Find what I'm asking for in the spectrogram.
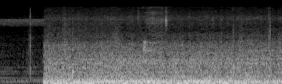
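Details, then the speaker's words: Ford Expedition 4WD at about 55 mph after swapping out the suspect drive shaft. Steady low road rumble with no rhythmic shudder, clunk or rattle. The earlier noise is gone, confirming the original drive shaft was bad. "And would you believe that noise is gone? It is smooth as butter in here. And that change that I showed you earlier that was rattling, it's no longer nervous. It's not like it had 10 cups of coffee. Quiet."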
